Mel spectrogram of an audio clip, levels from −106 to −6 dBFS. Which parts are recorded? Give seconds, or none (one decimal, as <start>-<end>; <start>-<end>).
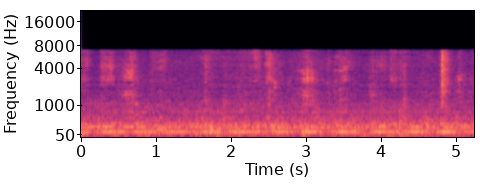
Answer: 0.7-1.7; 2.4-3.7; 4.5-5.3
